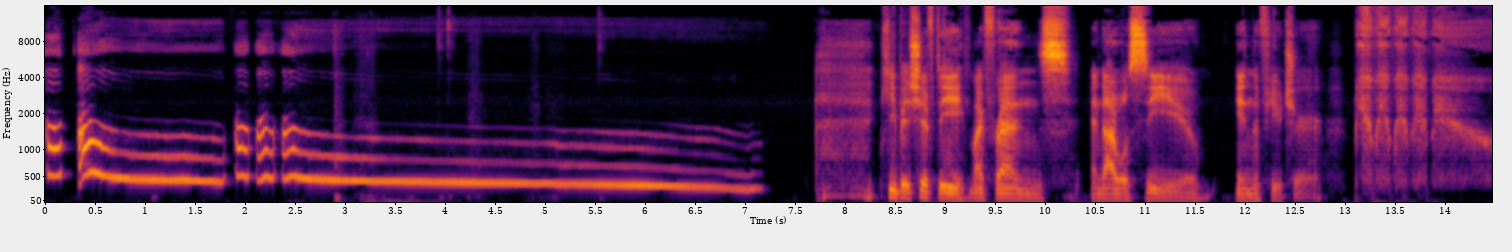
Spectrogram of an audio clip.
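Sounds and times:
person imitating a wolf howl at a full-moon gathering: 0.0s - 7.2s
speech: 8.4s - 13.7s.

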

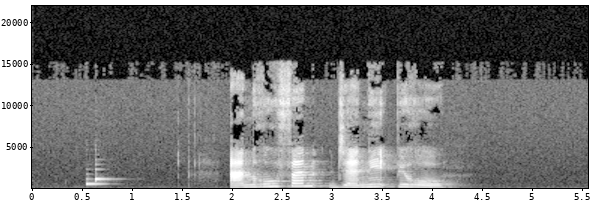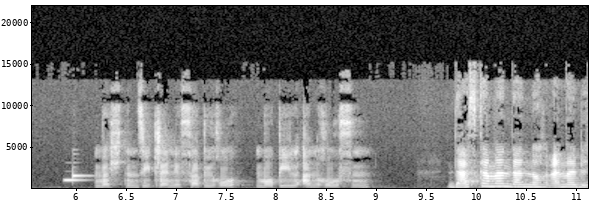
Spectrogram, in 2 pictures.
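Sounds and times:
phone voice-command prompt beep after middle hatched key press: 0.5s - 0.9s, 5.9s - 6.2s
speech: 2.0s - 4.2s, 6.2s - 9.0s, 9.7s - 11.1s.

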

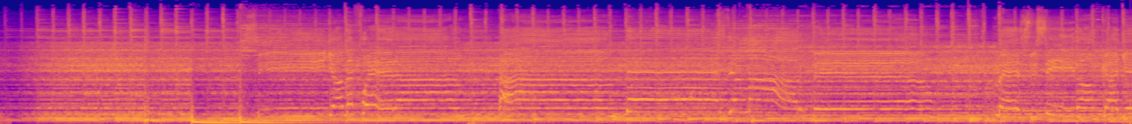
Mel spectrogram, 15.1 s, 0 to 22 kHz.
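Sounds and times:
dense guitars: 0.0s - 15.0s
rock band playing a cover song: 0.0s - 15.0s
regular drum beat: 2.0s - 5.8s
person singing: 3.2s - 15.0s.

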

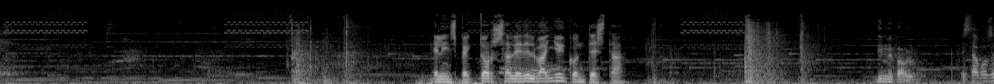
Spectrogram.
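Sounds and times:
mobile phone ringing with electronic ringtone: 0.0s - 1.0s, 2.2s - 3.2s, 6.8s - 7.6s
speech: 4.3s - 6.4s, 8.8s - 9.9s.

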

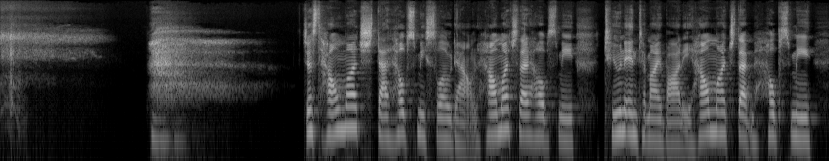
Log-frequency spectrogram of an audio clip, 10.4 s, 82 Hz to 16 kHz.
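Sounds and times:
deep breath during a calming breathing exercise: 0.0s - 3.6s
speech: 3.8s - 10.3s.

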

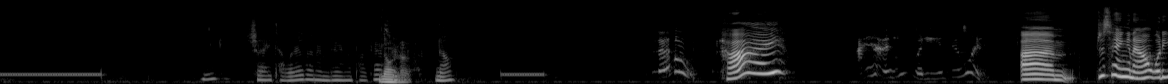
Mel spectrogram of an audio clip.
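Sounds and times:
phone call ringback tone on speakerphone: 0.0s - 1.0s, 5.0s - 5.4s
low hum: 0.0s - 11.6s
speech: 2.0s - 4.7s, 7.2s - 7.5s, 10.2s - 11.6s.

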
